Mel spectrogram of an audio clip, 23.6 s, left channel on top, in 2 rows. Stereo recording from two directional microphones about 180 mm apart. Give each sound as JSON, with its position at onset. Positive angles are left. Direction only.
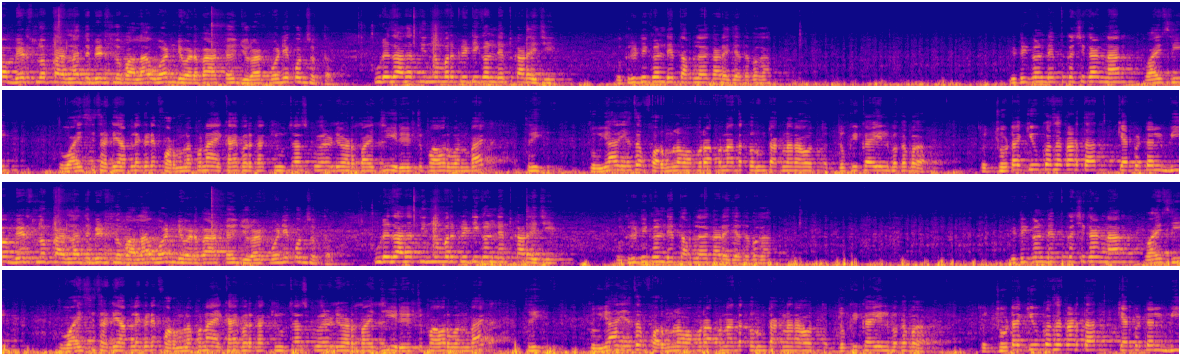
{"t": 0.1, "sound": "a man's voice", "side_deg": 35}
{"t": 3.7, "sound": "a man's voice", "side_deg": 45}
{"t": 10.2, "sound": "speech", "side_deg": 35}
{"t": 17.7, "sound": "speech", "side_deg": 25}
{"t": 18.1, "sound": "a man's voice", "side_deg": 55}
